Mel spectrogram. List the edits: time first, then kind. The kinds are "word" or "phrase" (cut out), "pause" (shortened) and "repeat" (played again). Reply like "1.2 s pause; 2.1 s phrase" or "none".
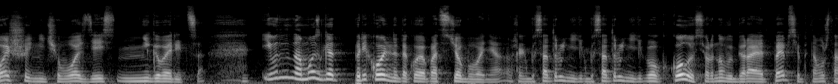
5.1 s word; 5.8 s repeat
